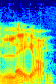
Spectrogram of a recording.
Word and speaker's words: Leon: It's a Leon. That's how they say it.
